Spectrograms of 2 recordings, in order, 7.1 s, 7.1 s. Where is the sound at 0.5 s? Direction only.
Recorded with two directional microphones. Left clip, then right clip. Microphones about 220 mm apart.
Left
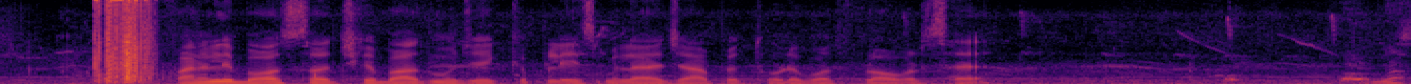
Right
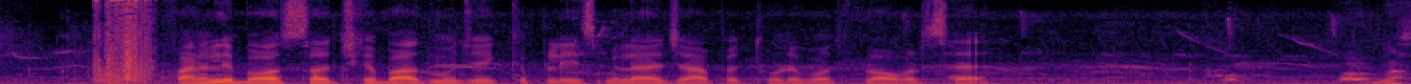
Centre (ahead or behind).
